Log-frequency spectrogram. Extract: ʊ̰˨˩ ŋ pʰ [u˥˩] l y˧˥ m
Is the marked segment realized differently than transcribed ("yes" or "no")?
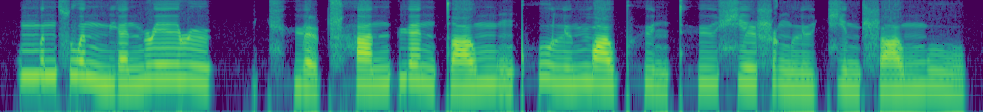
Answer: no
